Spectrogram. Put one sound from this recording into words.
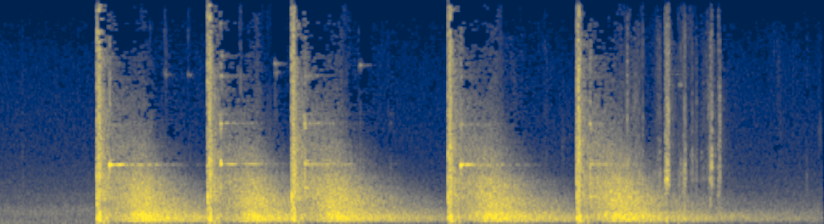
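Pistol shots crack outdoors and echo through the woods.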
